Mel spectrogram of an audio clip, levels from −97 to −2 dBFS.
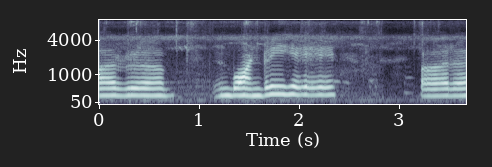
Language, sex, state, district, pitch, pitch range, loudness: Chhattisgarhi, female, Chhattisgarh, Raigarh, 215 Hz, 200-220 Hz, -18 LUFS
